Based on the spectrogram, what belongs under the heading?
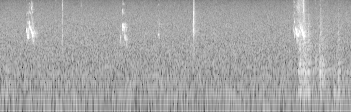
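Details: Elderly pet budgerigar, once cherished by the owner's late mother, giving a few short, sharp chirps spaced a second or more apart, with one brief rougher burst near the end over a quiet indoor hiss.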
